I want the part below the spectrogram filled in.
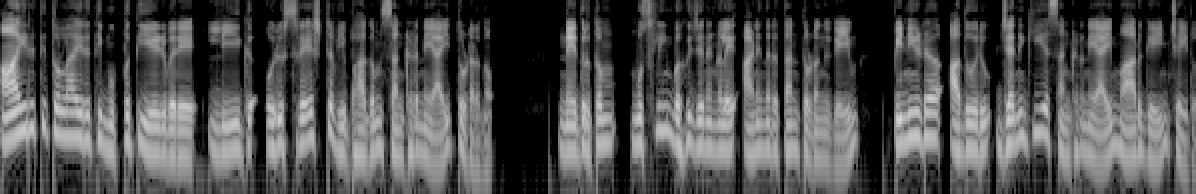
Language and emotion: Malayalam, neutral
